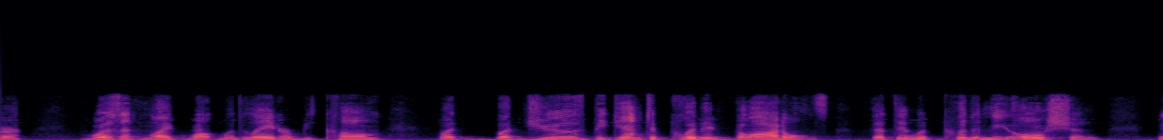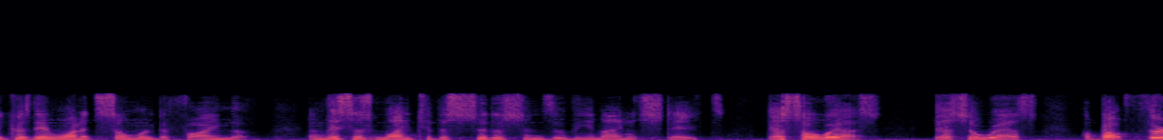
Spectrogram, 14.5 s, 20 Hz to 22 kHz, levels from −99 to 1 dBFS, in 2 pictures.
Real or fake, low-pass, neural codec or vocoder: fake; 7.2 kHz; codec, 24 kHz, 0.9 kbps, WavTokenizer, medium music audio release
